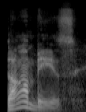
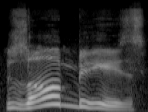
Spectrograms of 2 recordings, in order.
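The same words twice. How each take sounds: First: It is said in a plain reading voice. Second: It is said in a spooky, eerie voice. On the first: The speaker calls it wrong. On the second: The speaker calls it right. "you reply in a spooky voice"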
